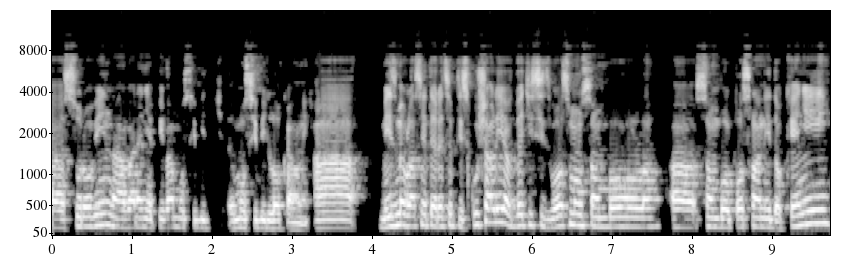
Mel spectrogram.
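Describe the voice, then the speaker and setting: A plain, everyday voice, a man's, fairly high in pitch, fairly slow, with ordinary pitch variation and very even loudness against a quiet background. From central Slovakia, near Žiar nad Hronom. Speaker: brewery manager. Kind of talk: interview.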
